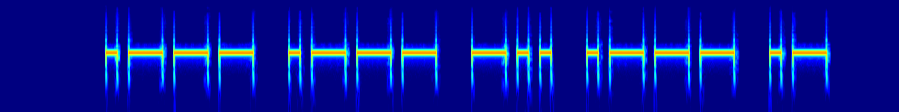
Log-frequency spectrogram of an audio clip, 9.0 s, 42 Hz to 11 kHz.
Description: Morse code, heard as a keyed tone, about 10 wpm, 800 Hz. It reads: JJDJA
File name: LEZIONI / 8 YJ45 / 8 YJ 10wpm 2651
